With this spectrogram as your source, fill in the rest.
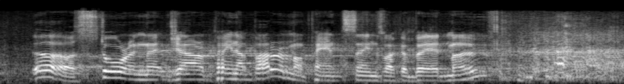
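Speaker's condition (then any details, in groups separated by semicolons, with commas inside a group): No condition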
